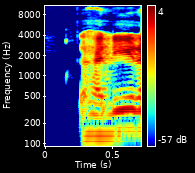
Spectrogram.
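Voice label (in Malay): "kehadiran", Malay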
